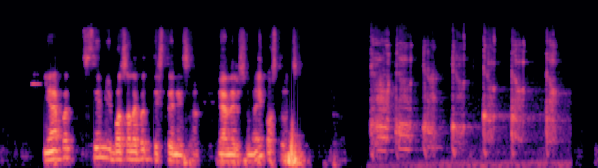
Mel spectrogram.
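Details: Child's whooping cough (pertussis) paroxysm: a run of rapid coughs in close succession with strained, voiced gasps for air.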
